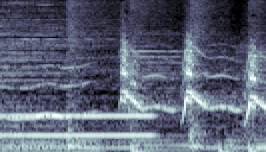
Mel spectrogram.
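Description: Dog barks pitched to follow a melody, three sharp yelps in a steady rhythm over sustained tonal notes, like a pop tune performed by barking dogs. Fairly loud, with no talking.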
